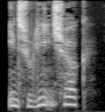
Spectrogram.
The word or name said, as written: insulinchok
